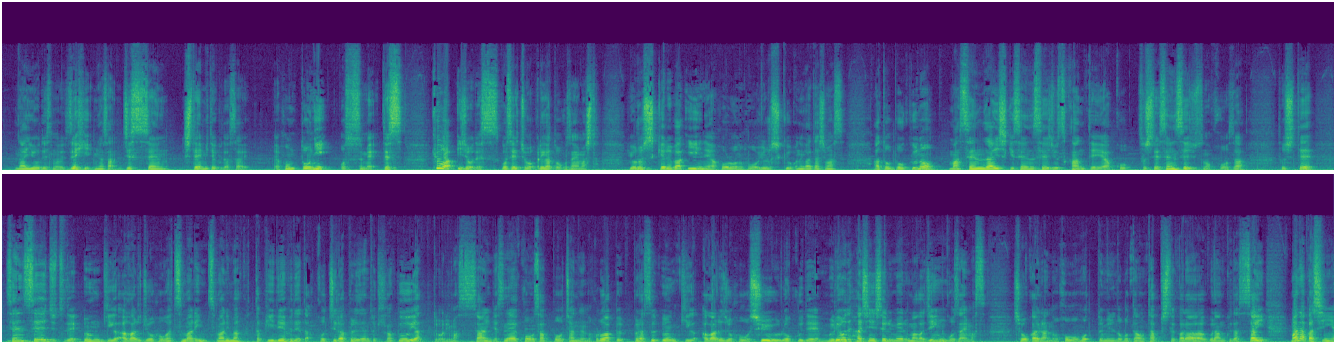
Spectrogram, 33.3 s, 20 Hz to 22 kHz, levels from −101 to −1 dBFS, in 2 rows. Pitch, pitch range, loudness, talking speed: 110 Hz, 100-130 Hz, -24 LUFS, 445 characters per minute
